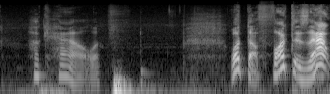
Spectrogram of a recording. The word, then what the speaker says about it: jacal: Spelled Jacal, and it looks like it's pronounced Hokal? Hokal? Let's hit the pronunciation. Hakal. Hakal.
